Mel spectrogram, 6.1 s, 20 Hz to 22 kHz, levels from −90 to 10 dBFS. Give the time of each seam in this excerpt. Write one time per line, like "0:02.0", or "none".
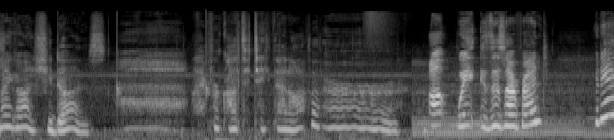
0:04.1

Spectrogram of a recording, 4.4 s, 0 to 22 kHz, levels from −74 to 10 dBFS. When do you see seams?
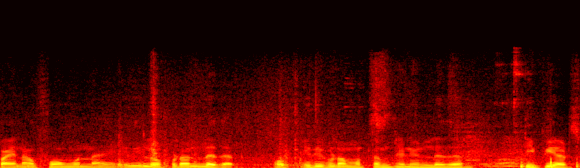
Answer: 0:02.2

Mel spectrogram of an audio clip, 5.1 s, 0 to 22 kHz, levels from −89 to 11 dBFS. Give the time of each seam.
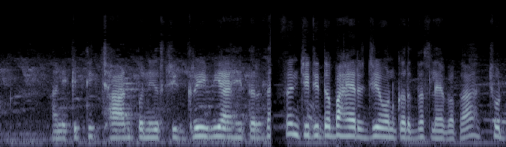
0:02.7

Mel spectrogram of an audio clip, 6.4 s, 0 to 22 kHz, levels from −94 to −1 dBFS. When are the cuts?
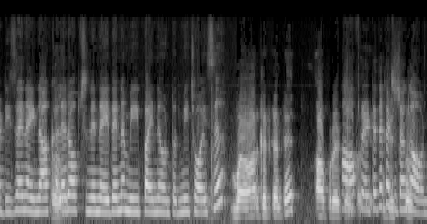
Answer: none

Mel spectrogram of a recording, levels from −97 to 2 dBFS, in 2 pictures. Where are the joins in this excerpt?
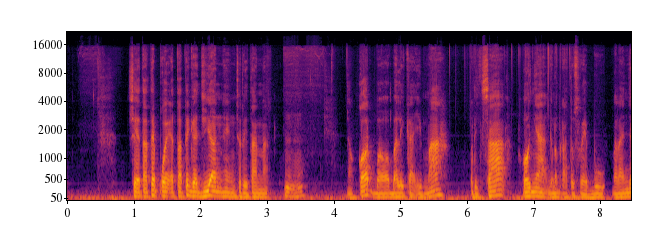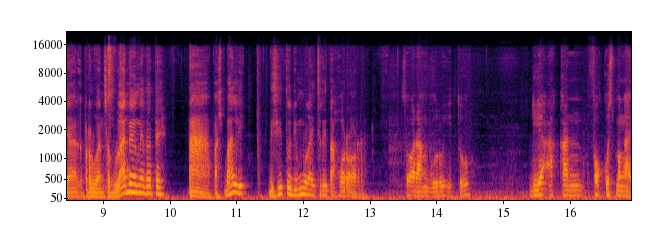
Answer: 0:03.2
0:08.1
0:12.8

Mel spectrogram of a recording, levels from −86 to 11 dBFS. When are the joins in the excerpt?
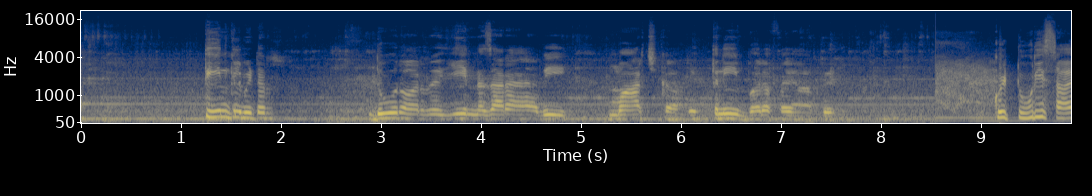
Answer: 0:08.6

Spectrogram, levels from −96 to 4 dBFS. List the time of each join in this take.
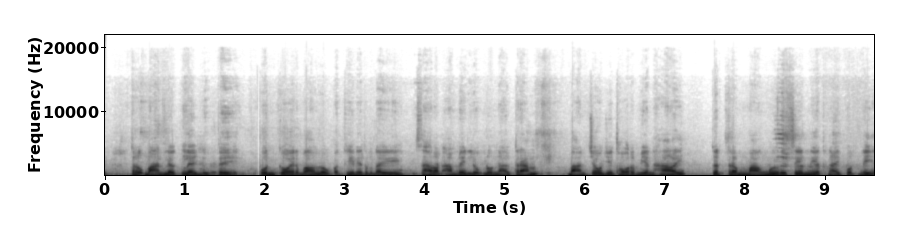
0:01.9

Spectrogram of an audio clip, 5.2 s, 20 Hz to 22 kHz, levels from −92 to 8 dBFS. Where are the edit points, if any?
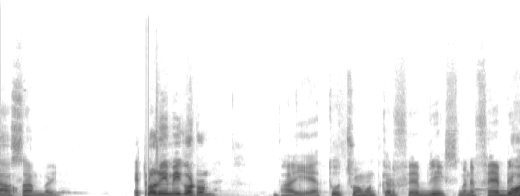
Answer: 0:01.5

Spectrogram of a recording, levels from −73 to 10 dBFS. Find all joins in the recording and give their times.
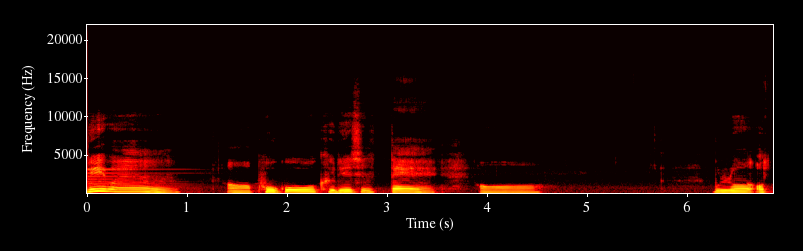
none

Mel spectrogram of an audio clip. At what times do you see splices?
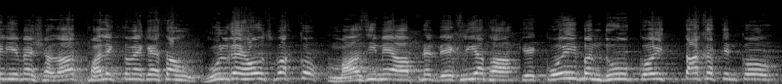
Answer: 0:00.8
0:02.0
0:03.2
0:05.2

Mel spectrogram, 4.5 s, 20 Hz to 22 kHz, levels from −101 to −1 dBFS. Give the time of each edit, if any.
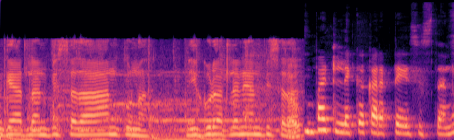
0:03.0

